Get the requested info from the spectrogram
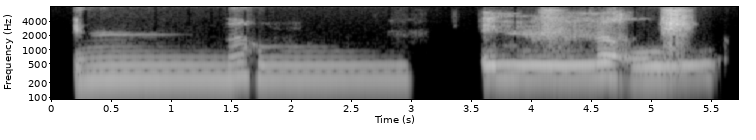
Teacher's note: So we need to take a nice deep breath because we're going to hold on the nasal sound here for 2 seconds, and then we're going to say the ha for 2 seconds as well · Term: noon gunna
